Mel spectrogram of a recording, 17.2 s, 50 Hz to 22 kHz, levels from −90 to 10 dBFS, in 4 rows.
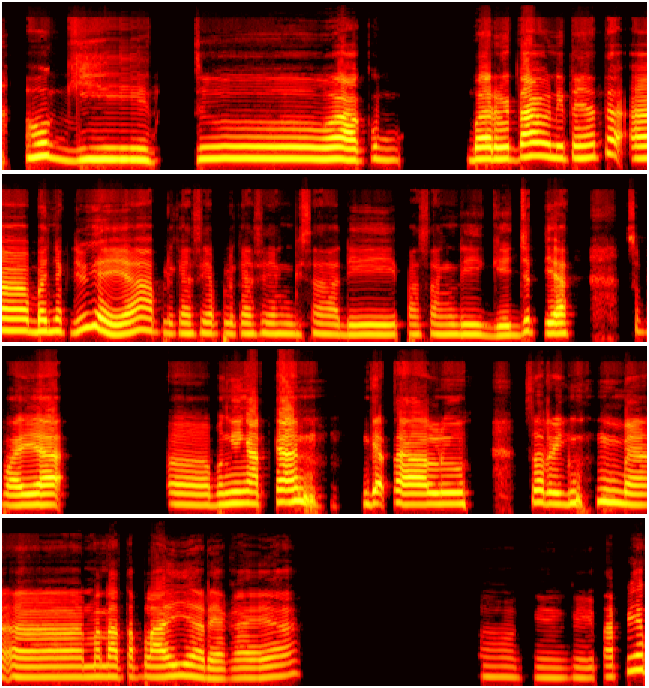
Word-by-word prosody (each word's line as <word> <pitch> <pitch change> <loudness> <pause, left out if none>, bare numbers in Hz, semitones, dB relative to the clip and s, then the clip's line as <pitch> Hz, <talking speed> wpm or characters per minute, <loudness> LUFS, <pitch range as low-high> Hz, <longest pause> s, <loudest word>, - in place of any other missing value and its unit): Oh 295 +3 +4
gitu, 240 0 -1 0.8
wah 250 -2 +7
aku 235 - -20 0.6
baru 250 +1 +5
tau 300 +2 +7
nih 270 - -1
ternyata, 275 +4 -1
eee, 260 0 +5
banyak 245 0 0
juga 285 +5 0
ya 205 +1 +2
aplikasi-aplikasi 205 -1 -8
yang 205 0 -6
bisa 195 0 -7
dipasang 190 +1 -5
di 190 -1 -3
gadget 175 +8 -5
ya. 210 0 +3 0.4
Supaya, 220 -1 +3 0.7
eee, 225 -2 -1
mengingatkan 245 +5 +3 0.3
nggak 235 +1 0
terlalu 230 0 +3 0.4
sering 250 0 -1
me 260 -5 +1
eee, 215 0 -1
menatap 220 -1 -3
layar 220 +1 0
ya 185 -1 -4
Kak 195 0 -5
ya. 225 +2 -5 1.3
Oke 210 -2 -15
oke 200 0 -15
tapi 220 +5 -9
220 Hz, 120 wpm, -16 LUFS, 205-245 Hz, 1.3 s, wah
